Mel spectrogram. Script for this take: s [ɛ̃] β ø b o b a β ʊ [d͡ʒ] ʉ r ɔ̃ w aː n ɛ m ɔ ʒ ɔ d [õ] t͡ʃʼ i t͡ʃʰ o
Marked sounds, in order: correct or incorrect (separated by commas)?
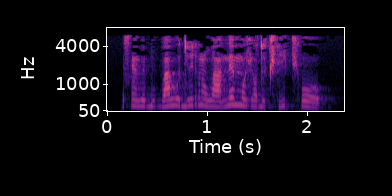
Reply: correct, incorrect, incorrect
